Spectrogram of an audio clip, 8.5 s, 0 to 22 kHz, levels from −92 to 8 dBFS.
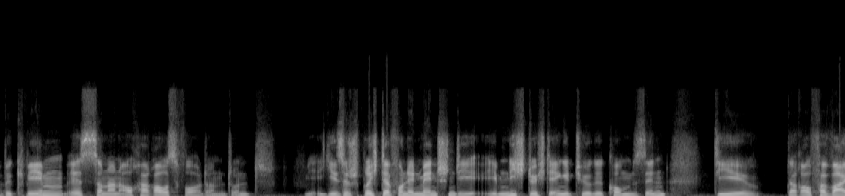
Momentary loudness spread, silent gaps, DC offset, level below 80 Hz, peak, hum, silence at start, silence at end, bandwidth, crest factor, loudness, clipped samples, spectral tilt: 15 LU; none; under 0.1%; -70 dBFS; -10 dBFS; none; 0 s; 0 s; 12.5 kHz; 20 dB; -28 LUFS; under 0.1%; -3.5 dB/octave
